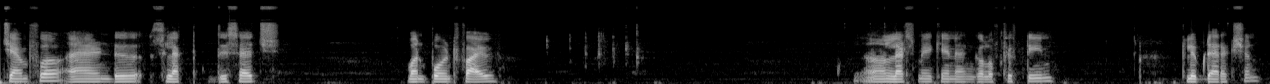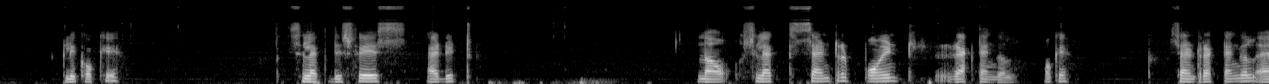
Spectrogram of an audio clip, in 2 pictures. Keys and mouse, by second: 2.6 click, 4.2 click, 6.1 KP_1, 6.2 KP_Decimal, 6.4 KP_5, 6.7 KP_Enter, 8.6 click, 10.1 KP_1, 10.2 KP_1, 10.5 Return, 12.5 click, 14.2 click, 15.8 click, 16.9 click, 18.6 click, 21.6 click.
